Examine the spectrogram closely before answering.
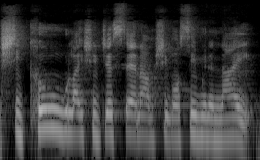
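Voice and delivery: schrill hoch und lauter, abwiegelnd; high, loud brush-off excuse; high defensive excuse. Retold or imitated. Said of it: "I was like".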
